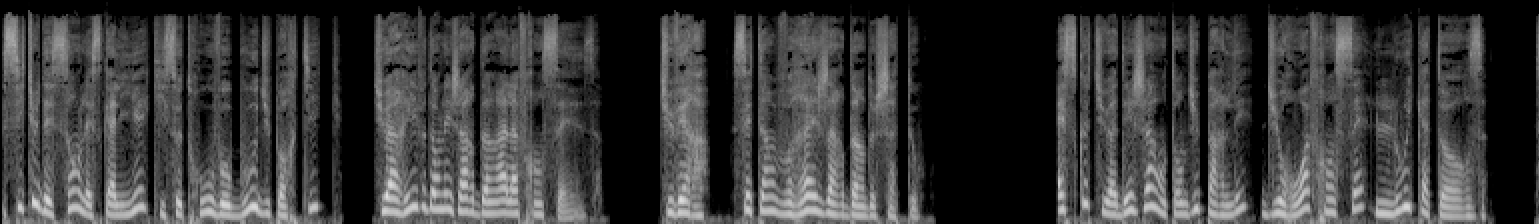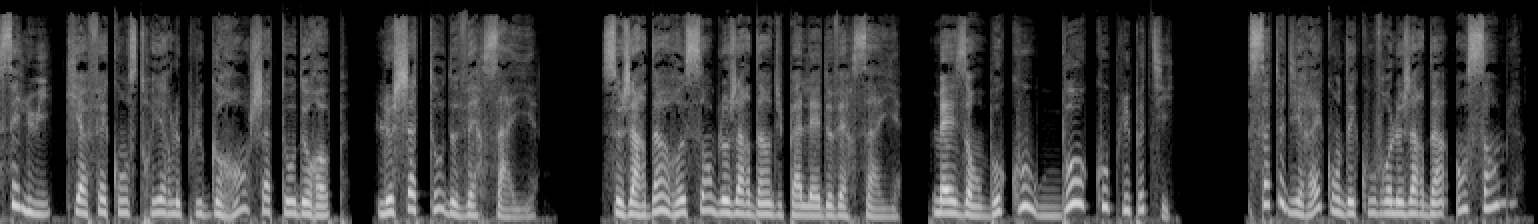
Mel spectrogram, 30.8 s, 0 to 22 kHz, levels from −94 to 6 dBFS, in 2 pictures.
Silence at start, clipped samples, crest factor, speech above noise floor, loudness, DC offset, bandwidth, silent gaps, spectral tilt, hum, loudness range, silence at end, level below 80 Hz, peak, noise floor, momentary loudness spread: 0.05 s; under 0.1%; 20 dB; over 70 dB; -21 LUFS; under 0.1%; 17.5 kHz; 3.43-3.71 s, 6.09-6.59 s, 9.36-10.56 s, 14.95-15.35 s, 18.90-19.11 s, 20.95-21.38 s, 24.40-24.66 s, 27.19-27.82 s; -4.5 dB/octave; none; 3 LU; 0.25 s; -46 dBFS; 0 dBFS; under -90 dBFS; 11 LU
